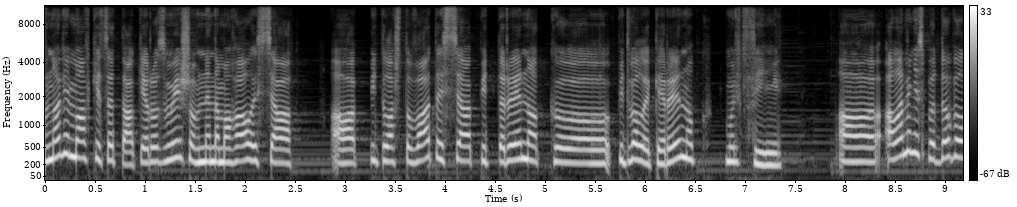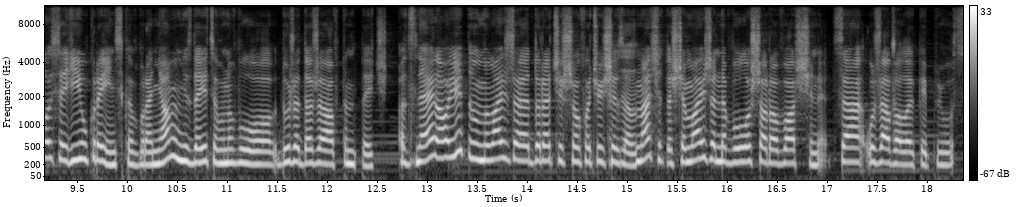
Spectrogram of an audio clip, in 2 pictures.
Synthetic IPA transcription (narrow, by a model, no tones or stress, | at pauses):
wnɔʋʲimɑwkʲit̪sɛt̪ɑkjaɾɔzʊmʲijʃt͡ʃɔʋɔnɪnɐmɐɦɑlˠɪsʲɐ | pʲid̪lˠɐʃt̪ʊʋɑt̪ɪsʲɐpʲid̪rɪnɔkpʲid̪ʋelˠɪkɪjɾɪnɔkmʊlʲt̪fʲilʲmʲi | ɐ̰lˠɛmenʲispɔd̪ɔbɐlˠɔsʲɐjiʊkɾɐjinʲsʲkɛwbɾɐnʲːaʋɪmenʲizd̪ɐjɛt͡sʲːɐʋɔnɔbʊlˠɔd̪uʒɛd̪ɑʒɛɐwt̪ent̪ɪt͡ʃnɛznɑjɔlʲit̪mmɑjʒɛd̪ɔɾɛt͡ʃɪʃt͡ʃɔxɔt͡ʃuʃɛzɐnɑt͡ʃɪt̪ɪʃt͡ʃɔmɑjʒɛnɛbʊlˠɔʃɐɾɔʋɑʃɪnʲɛ̰t̪sɛʊ̰ʒɛʋelˠɪkɪjplʲus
